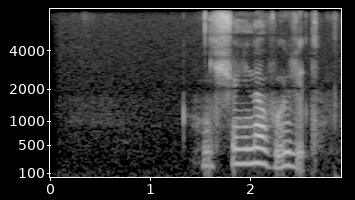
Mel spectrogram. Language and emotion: Russian, neutral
